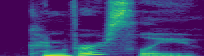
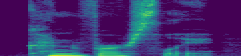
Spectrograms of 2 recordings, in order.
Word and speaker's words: conversely: The stress is on the second syllable. Conversely, not conversely.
